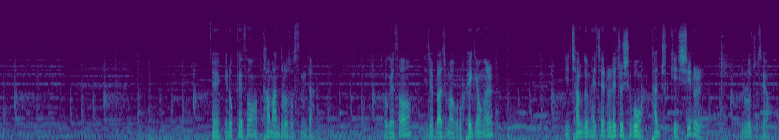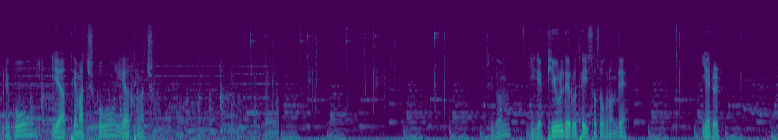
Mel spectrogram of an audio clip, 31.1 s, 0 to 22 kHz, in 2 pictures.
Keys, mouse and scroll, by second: 0.1 scroll down 1, 0.1 click, 0.2 right click, 0.4 click, 0.5 ctrl+t, 0.6 click, 0.9 click, 1.5 click, 1.8 scroll down 1, 1.9-7.0 scroll up 2, 7.0-8.4 scroll down 1, 8.4-10.7 drag, 14.4 c, 15.5-16.7 drag, 20.9 ctrl+z, 21.8 ctrl+z, 23.1 ctrl+alt+z, 24.3 Escape, 26.8-31.1 drag.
